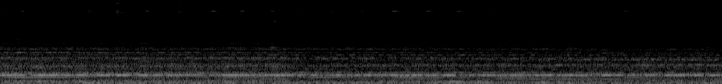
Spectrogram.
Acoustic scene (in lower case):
restroom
